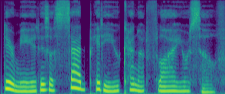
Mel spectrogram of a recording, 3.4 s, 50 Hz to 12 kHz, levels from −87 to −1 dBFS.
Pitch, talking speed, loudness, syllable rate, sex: 185 Hz, 195 wpm, -17 LUFS, 4.3 syllables/s, female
